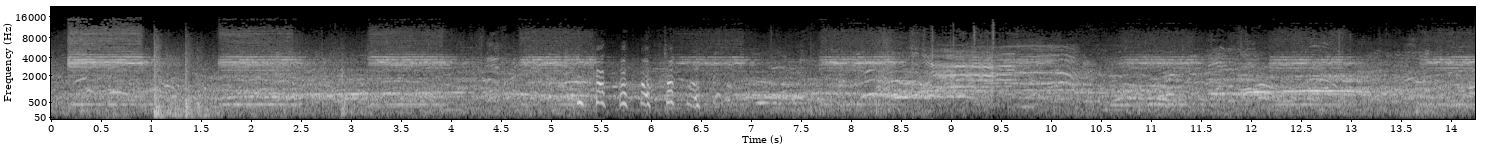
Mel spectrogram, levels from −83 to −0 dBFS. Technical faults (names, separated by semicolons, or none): none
